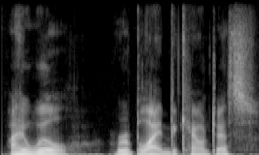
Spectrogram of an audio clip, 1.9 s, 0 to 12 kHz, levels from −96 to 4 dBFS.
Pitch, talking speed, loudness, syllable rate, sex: 110 Hz, 155 wpm, -19 LUFS, 4.0 syllables/s, male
